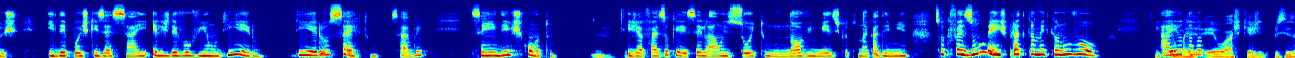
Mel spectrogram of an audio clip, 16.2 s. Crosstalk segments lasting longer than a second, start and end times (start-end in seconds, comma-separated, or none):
none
